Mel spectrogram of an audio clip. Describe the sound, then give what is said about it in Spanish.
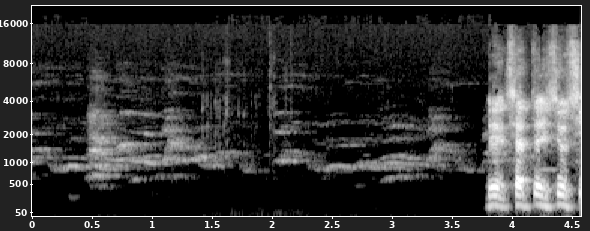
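Dogs bark in a loud, rapid burst of several barks at the very end, after a long stretch of near silence with only faint, quiet tones. “Esperen, muchachos, tengo un problemita con los perros.”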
